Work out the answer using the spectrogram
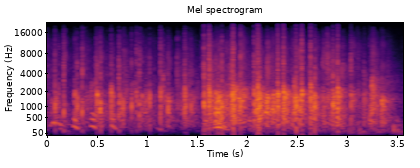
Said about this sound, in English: I think we get a round of applause for that.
